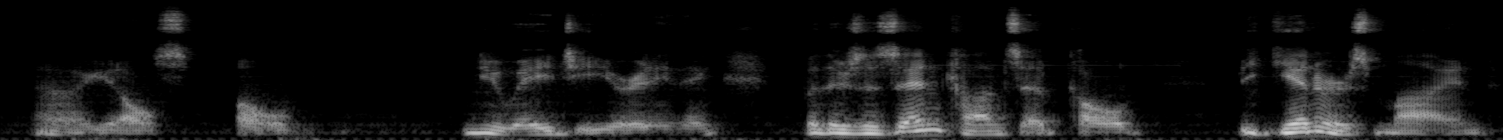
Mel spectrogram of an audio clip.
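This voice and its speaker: A man with an American accent speaks at a very deep, low pitch in a dark, mellow tone with vocal fry, lively intonation, and long, frequent pauses. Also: moderate pace. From US South, Wilmington, North Carolina. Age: 60s. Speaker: musician and guitar teacher. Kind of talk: interview.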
